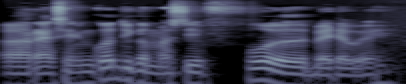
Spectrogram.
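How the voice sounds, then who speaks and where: A man's voice: on the low side, fast talker, vocal fry, background noise. An Indonesian man giving casual live game commentary as a streamer, informal and slangy, mixing in English words. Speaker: gaming streamer.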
